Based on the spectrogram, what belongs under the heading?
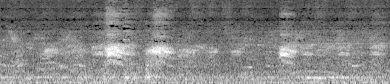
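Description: Birds calling: several short calls, the loudest about two and three seconds in, another near six seconds, over a faint background.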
